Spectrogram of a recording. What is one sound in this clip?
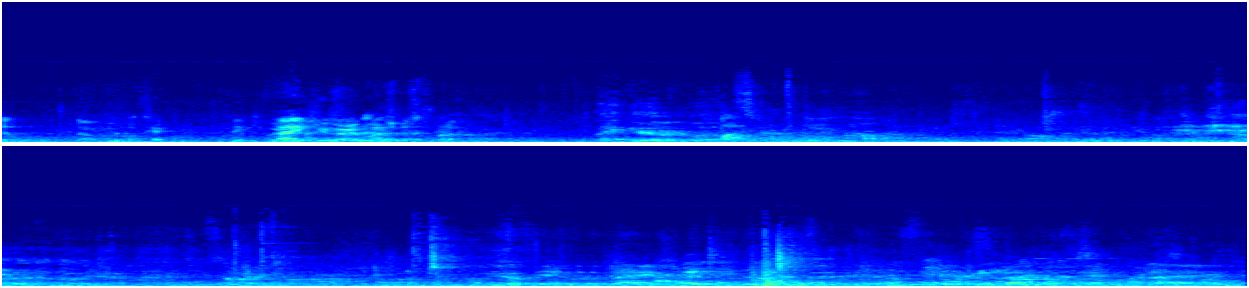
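Men talk casually nearby in a room with some echo.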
